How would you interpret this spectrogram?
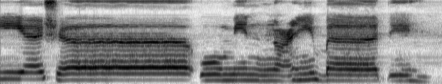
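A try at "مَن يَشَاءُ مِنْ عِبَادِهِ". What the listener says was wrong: sudah ditahan juga cuman kadarnya terlalu e terlalu cepat sedikit. Harusnya kadar idgam biguna ditahannya sama dengan kadar nun tasdid.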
